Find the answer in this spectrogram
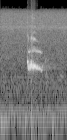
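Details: African scops owl calling while sitting close by on a sunrise safari in Sabi Sand, South Africa: a single short, purring note, low and slightly falling, lasting about a third of a second, over faint background hum.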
